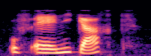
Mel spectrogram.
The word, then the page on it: ùf eini Gert: Bas-Rhin; Herrlisheim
